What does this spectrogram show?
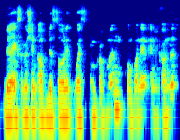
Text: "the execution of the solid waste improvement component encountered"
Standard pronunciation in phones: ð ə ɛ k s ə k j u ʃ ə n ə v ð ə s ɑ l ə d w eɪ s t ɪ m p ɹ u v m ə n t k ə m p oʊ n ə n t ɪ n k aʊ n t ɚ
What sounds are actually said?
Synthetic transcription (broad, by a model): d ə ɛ k s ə k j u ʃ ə n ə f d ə s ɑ l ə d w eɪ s ɪ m p ɹ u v m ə n k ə m p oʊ n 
